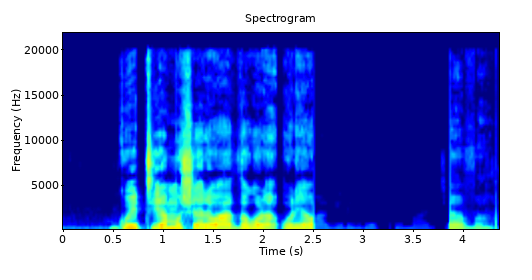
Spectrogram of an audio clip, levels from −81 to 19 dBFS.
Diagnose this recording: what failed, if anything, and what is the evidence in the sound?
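Audio dropout to a faint residue, 2.50 to 3.87 s: speech cuts abruptly to a faint residue around 40 dB down, likely an intermittent analogue connection.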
